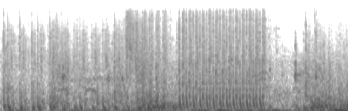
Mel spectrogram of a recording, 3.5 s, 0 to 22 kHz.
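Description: Rapid gunfire in the World War I shooter game Battlefield 1, a loud, dense burst of overlapping shots and automatic fire running continuously through the clip with no talking.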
